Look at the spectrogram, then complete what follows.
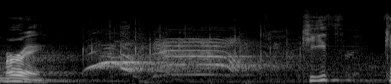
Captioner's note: cheering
